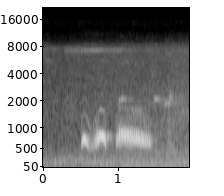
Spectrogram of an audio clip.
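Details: Master recording of a spotted dove for bird training: one full phrase, a wobbling, looping hoot sliding into a sustained, slightly trembling low coo, with a faint high whistle afterward.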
